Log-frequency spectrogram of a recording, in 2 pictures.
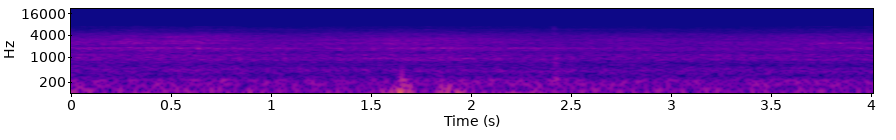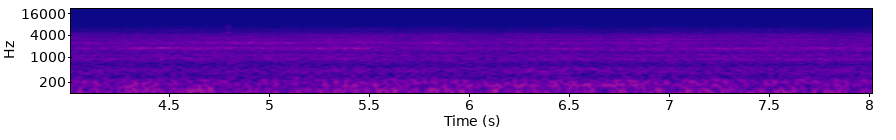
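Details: Loud continuous even hiss with low rumble underneath, heard from a distance; Spooner Industries, Ilkley, 6 April 2021, 8.45am, recorded within a neighbouring property boundary, audible over 100m away; source unknown.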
